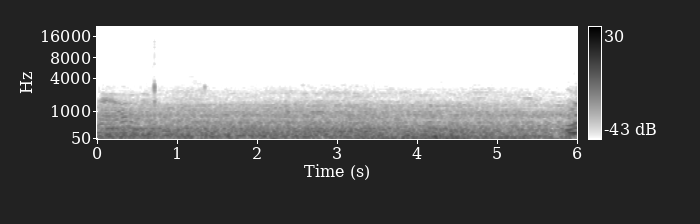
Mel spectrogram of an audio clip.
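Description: Steady road and engine noise of a moving car heard from inside the cabin, a low, even rumble.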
